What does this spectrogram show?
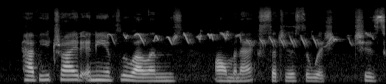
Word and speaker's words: Llewellyn: So before continuing, the word, I've heard a lot of discussion that people have sometimes on how to pronounce Llewellyn. The pronunciation that I just used right there is the American pronunciation, but it is a Welsh word, and so if one was to pronounce it in Welsh, it would be Llewellyn. Actually, let me get close so you can hear. So the double L sound is a, so it's like making an L and then blowing through it.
